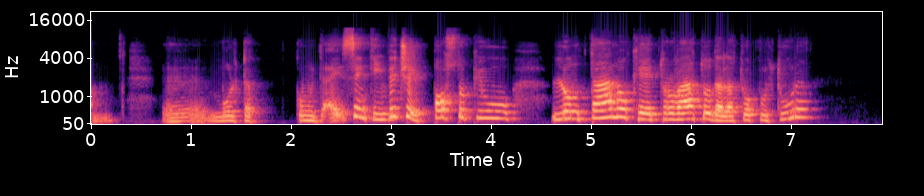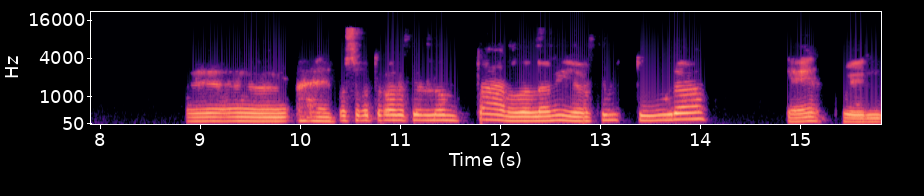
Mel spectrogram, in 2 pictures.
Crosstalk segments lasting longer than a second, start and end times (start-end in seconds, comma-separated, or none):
none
